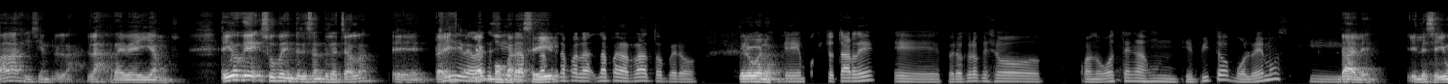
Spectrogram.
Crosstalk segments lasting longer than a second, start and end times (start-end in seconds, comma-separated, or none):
4.4-5.7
